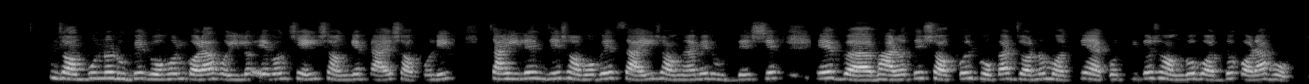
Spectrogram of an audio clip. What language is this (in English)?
Bangla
